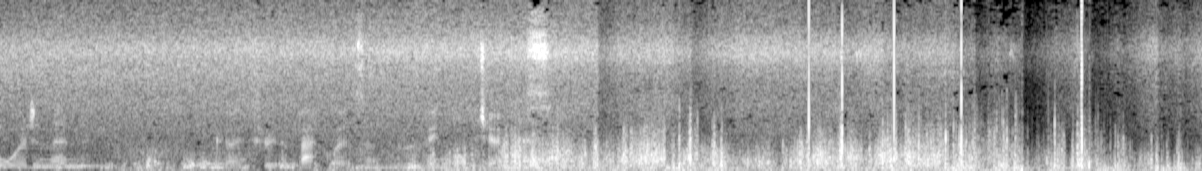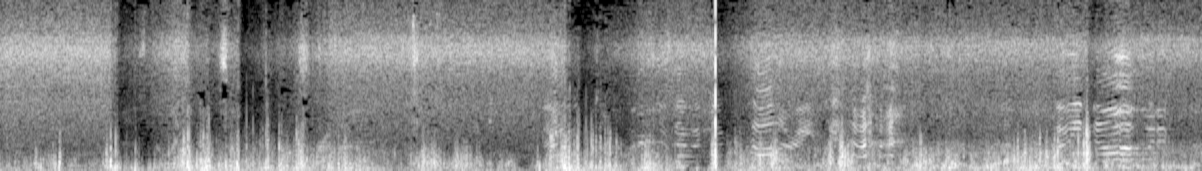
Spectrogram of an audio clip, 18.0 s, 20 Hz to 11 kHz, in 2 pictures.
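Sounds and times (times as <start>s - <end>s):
wind noise on microphone: 0.0s - 18.0s.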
